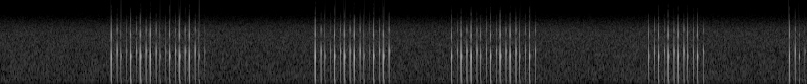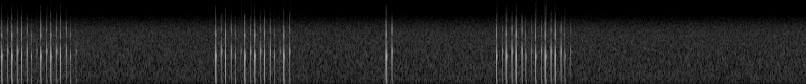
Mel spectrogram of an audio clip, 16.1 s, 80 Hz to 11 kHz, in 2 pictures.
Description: Pulse dialling, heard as clicks on a phone line, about 10 pulses a second. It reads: 0 8 9 6 0 8 1 8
